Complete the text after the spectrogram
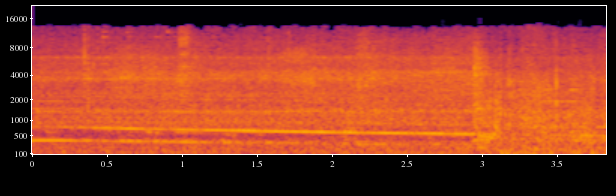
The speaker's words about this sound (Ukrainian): От зараз ми чуємо, що знову вибух.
